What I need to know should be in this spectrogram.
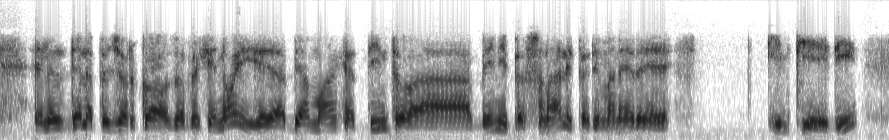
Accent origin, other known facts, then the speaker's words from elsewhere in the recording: Veneto, Italy; Noi come Veneto soffriamo tra l'altro questa situazione anomala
